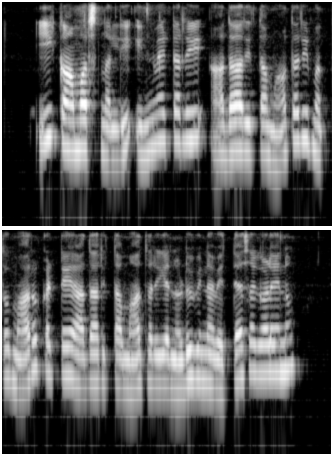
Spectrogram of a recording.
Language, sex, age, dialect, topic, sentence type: Kannada, female, 25-30, Central, agriculture, question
